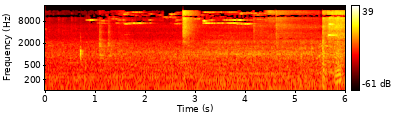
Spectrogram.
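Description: City transit bus running at a stop with a steady low engine rumble. Its air system hisses briefly about three seconds in and again near the end as it comes to rest with its doors open.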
